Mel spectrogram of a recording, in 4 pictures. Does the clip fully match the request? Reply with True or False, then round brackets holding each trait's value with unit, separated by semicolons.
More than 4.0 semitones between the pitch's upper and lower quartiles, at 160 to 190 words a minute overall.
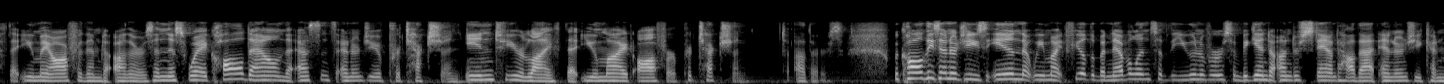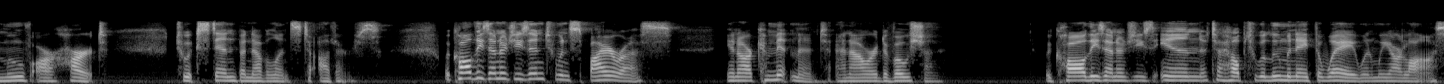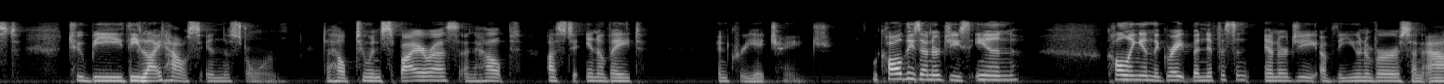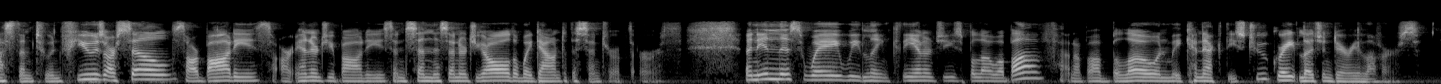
True (4.4 semitones; 175 wpm)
